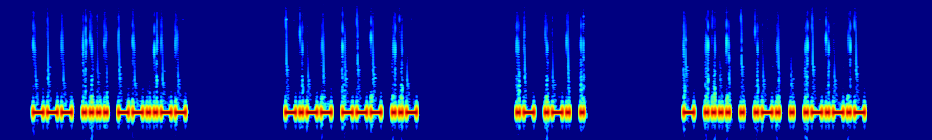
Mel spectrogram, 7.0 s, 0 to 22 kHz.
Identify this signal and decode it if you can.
Morse code, heard as a keyed tone, about 47 wpm, 700 Hz. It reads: OH, YOU ARE THERE.
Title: 4x Word-Spacing - Sentences from Top 500 Words - 45wpm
